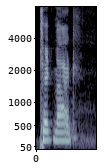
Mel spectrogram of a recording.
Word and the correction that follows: Tenoch: Villa. That's not how you say his name. Tenoch, Villa.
